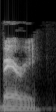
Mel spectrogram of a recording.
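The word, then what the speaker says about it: Berry: So Barry, not Barry. So he spells it how, Steve? B E R R Y. So that is pronounced Barry.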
